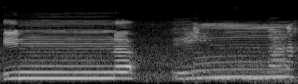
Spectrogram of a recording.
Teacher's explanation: غنہ کریں گے نون پہ مگر لمبا نہیں کریں گے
